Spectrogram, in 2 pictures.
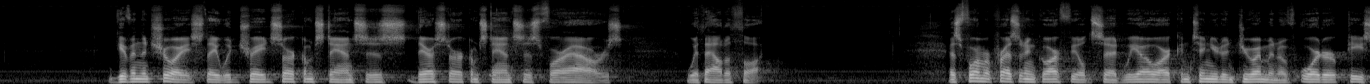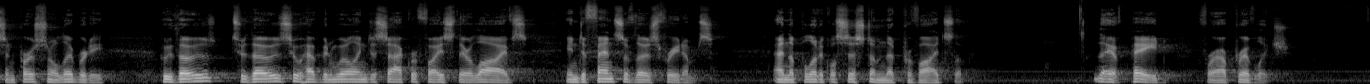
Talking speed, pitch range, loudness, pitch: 125 wpm, 85-120 Hz, -26 LUFS, 110 Hz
